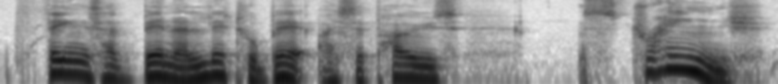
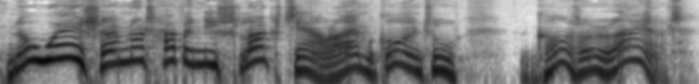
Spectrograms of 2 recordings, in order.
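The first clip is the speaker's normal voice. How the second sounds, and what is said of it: Put-on Dutch accent, fairly convincing. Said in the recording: “the Dutch have been like ... It's a pretty good accent, actually. It's pretty good. Quite impressed with that.”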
